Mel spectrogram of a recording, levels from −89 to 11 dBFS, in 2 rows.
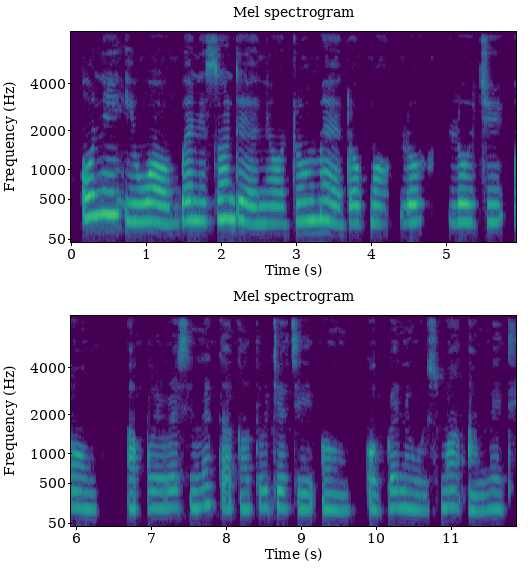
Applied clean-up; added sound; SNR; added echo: none; none; none; none.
